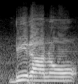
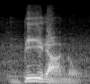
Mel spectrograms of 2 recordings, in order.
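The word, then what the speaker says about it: verano: Birano. Actually spelling is V E R A N O. In Spanish V is pronounced as B. So we say Bano.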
